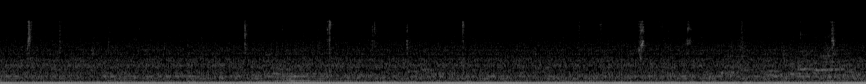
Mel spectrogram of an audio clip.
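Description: Wet mouth clicks and smacks of someone chewing rice and curry, scattered and irregular, over a steady low hum.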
